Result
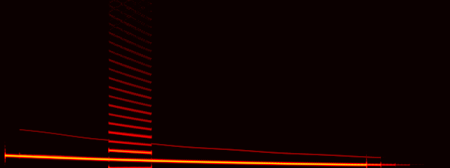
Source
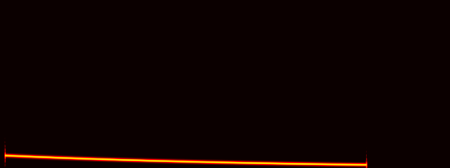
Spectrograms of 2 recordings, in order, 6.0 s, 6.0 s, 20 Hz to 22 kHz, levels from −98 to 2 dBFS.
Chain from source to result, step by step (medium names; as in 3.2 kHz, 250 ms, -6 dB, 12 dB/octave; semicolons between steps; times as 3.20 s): peaking EQ 340 Hz -15 dB 0.4 oct; tape echo 190 ms, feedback 20%, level -13 dB, low-pass 1.2 kHz; 1.45–2.02 s: sliding maximum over 9 samples; trim -3.5 dB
